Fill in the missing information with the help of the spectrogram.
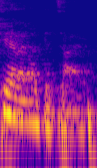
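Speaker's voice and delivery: low, drained mumble of defeat; broken, unconvinced. Retold or imitated. Broken runner obeys his partner at mile seventy-four, unconvinced. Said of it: "But I was so broken, I couldn't say it".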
